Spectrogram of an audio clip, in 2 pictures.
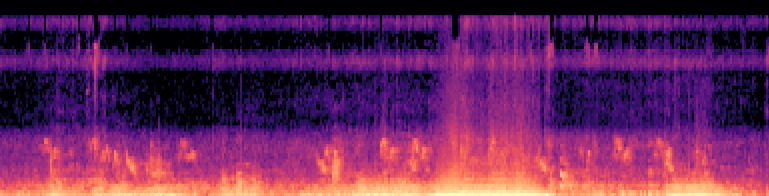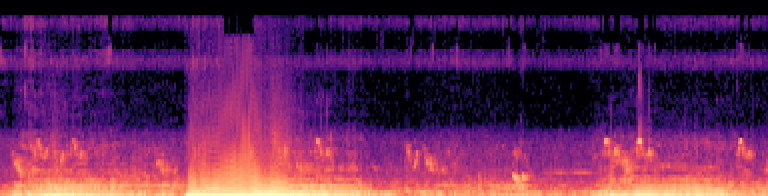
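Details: Bees buzzing loudly: several close passes, each a rich droning hum that swells, dips in pitch and fades, about every five seconds.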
